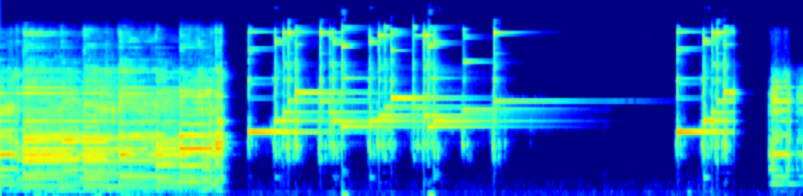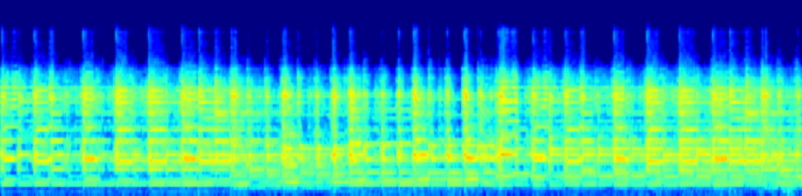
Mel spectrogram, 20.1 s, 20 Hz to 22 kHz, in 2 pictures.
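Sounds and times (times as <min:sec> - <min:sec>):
busy ringtone melody: 0:00.0 - 0:07.6, 0:08.4 - 0:09.4
bell-like chime ringtone: 0:00.3 - 0:09.4.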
